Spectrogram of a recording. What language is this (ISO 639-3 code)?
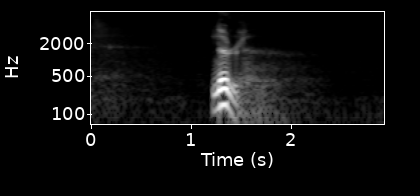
nor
